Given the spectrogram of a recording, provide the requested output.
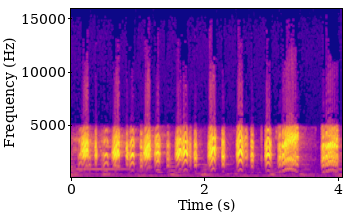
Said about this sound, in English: The drilling site becomes known as a granary tree because each of those holes is used to store individual nuts. The nuts are acorns, and the bird is the acorn woodpecker.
